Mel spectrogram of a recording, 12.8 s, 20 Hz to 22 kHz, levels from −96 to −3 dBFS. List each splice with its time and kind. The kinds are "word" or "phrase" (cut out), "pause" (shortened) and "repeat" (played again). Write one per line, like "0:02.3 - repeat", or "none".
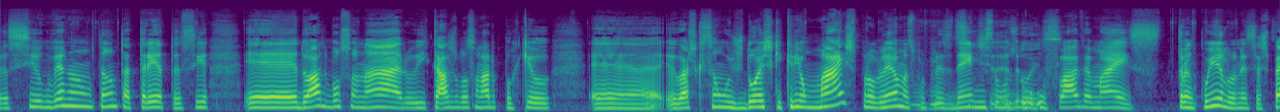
0:00.9 - word
0:05.0 - word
